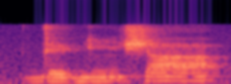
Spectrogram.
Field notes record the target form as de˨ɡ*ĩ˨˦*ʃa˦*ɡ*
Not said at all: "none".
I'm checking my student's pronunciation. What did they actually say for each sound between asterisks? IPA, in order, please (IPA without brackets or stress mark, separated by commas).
ĩ˨˦, none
